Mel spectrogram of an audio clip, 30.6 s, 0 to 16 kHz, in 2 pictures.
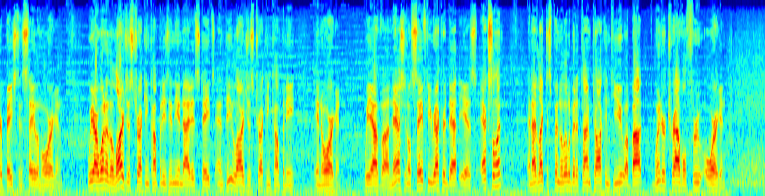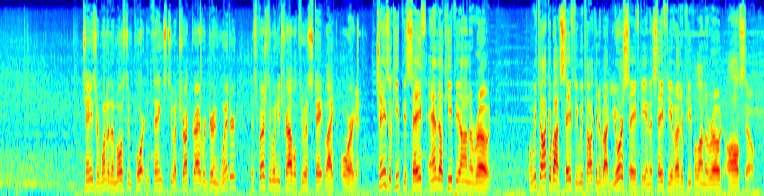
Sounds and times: Speech: 0.0s - 1.2s, 1.8s - 14.5s, 17.0s - 25.1s, 25.9s - 30.4s
Music: 0.0s - 30.5s.

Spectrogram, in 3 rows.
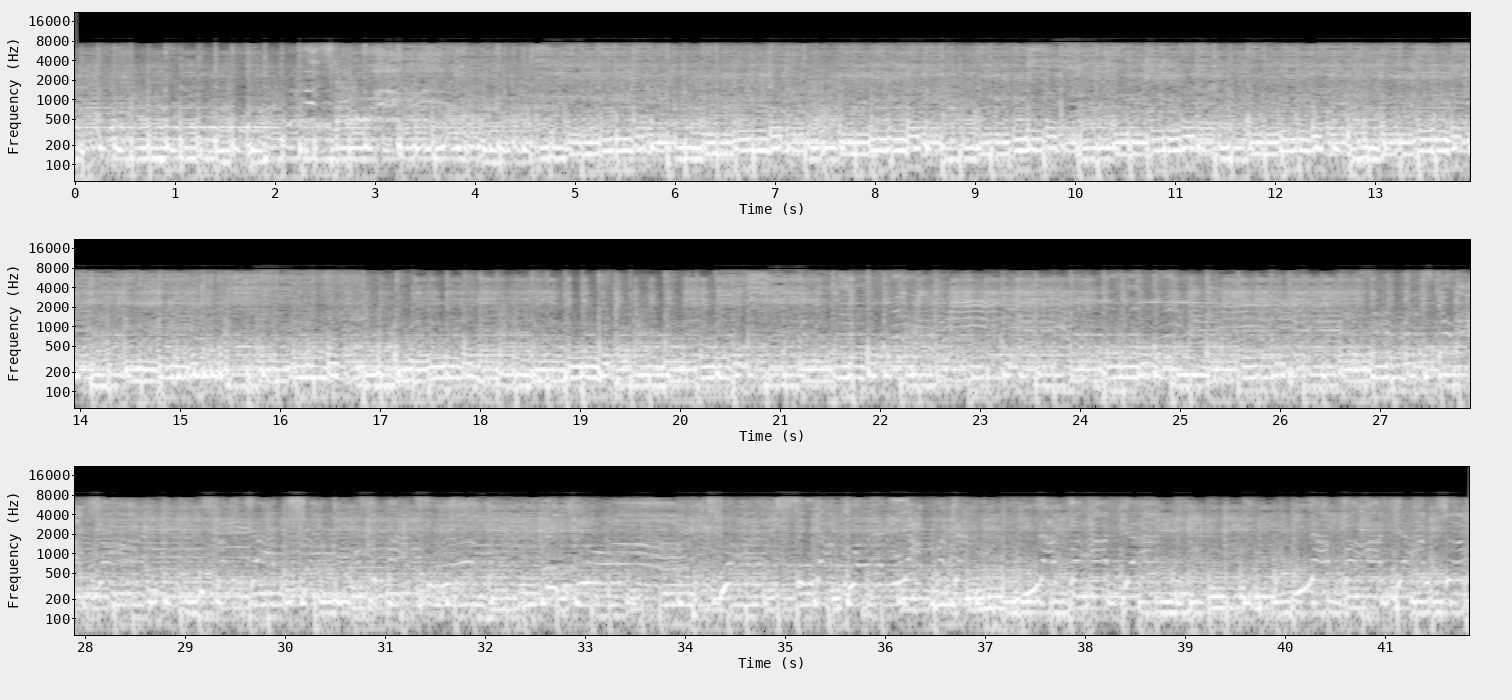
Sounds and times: Music: 0.0s - 41.8s.

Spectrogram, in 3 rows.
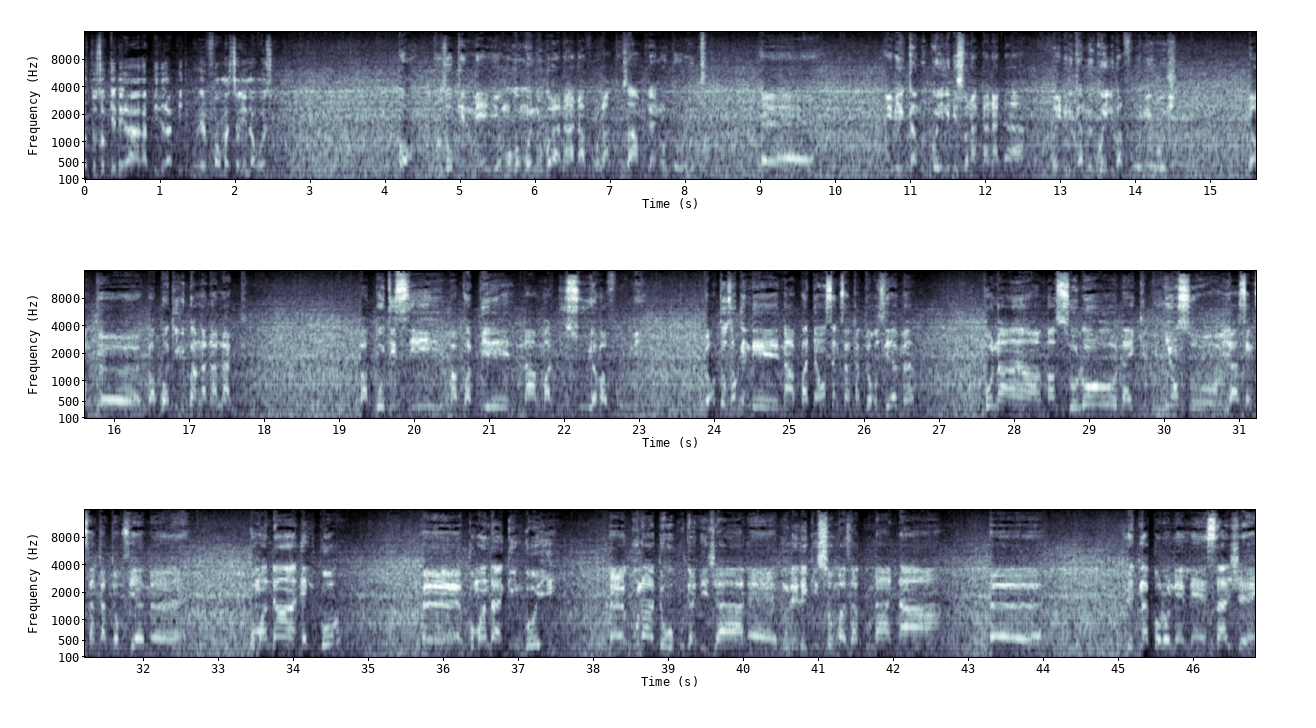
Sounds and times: Speech: 0.0s - 2.6s, 4.2s - 8.4s, 9.0s - 9.8s, 10.7s - 14.6s, 15.5s - 17.8s, 19.3s - 23.2s, 23.8s - 26.7s, 27.6s - 32.6s, 33.4s - 34.7s, 35.7s - 37.6s, 38.2s - 42.6s, 43.3s - 44.0s, 45.1s - 46.8s.

